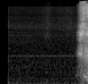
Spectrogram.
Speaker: Oh my god, I'm sneezing. I was just going to bed.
